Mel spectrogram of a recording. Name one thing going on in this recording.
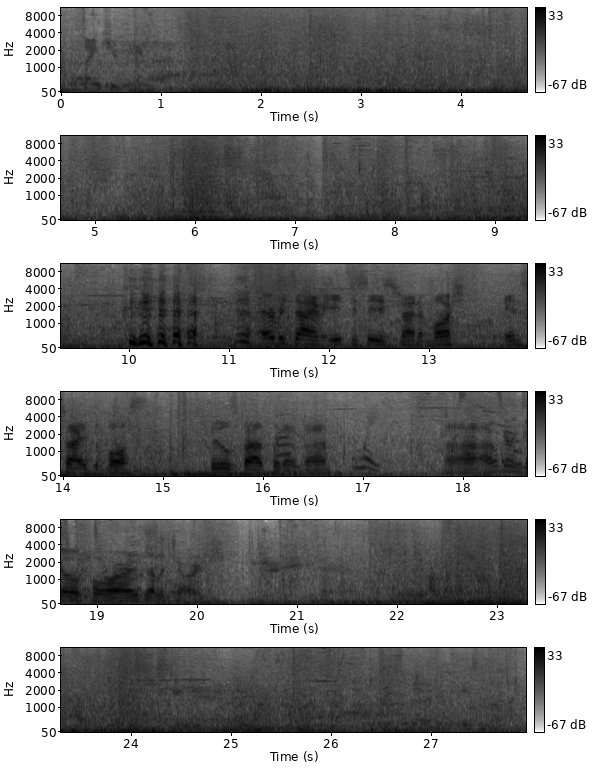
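Game effects clash and blast steadily.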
